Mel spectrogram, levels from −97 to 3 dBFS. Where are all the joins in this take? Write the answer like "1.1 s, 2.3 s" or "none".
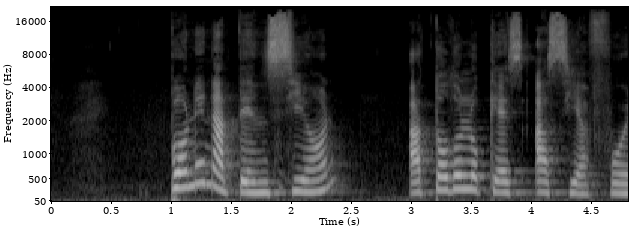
none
